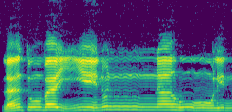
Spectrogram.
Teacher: Sekali lagi kita jumpa nun sabdu, dengungkan dua harakat. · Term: wajibul gunnah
